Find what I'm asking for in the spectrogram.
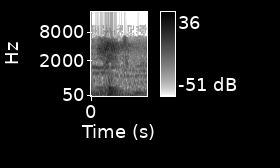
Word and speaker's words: pique: Miffed or pick, P-I-Q-U-E. Pick. How do you say that? How do you pronounce that? Peaked. He was peaked.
